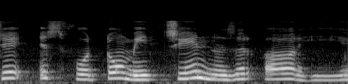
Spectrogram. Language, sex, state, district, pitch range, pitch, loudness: Hindi, female, Madhya Pradesh, Umaria, 215-280 Hz, 240 Hz, -15 LUFS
